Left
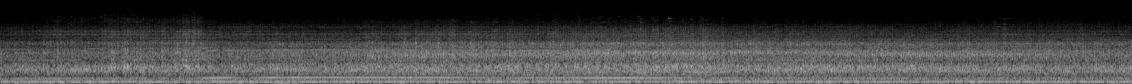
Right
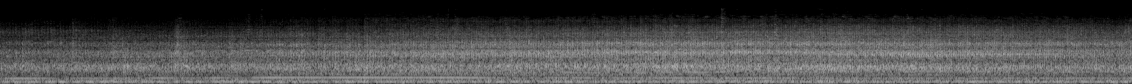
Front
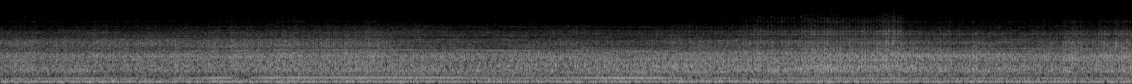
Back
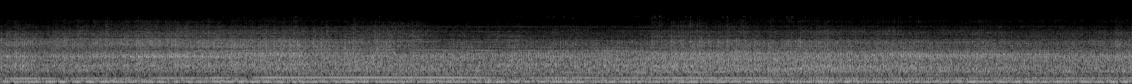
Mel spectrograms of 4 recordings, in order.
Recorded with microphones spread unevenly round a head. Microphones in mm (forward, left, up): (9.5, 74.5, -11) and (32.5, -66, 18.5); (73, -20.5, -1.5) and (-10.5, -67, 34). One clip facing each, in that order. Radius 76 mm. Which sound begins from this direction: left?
A fan, at 0.0 s.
